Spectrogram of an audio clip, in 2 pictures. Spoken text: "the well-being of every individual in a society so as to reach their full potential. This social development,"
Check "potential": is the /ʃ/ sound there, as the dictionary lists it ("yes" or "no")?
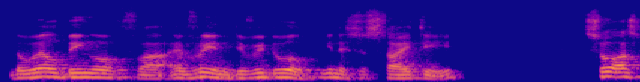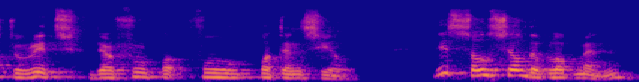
no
